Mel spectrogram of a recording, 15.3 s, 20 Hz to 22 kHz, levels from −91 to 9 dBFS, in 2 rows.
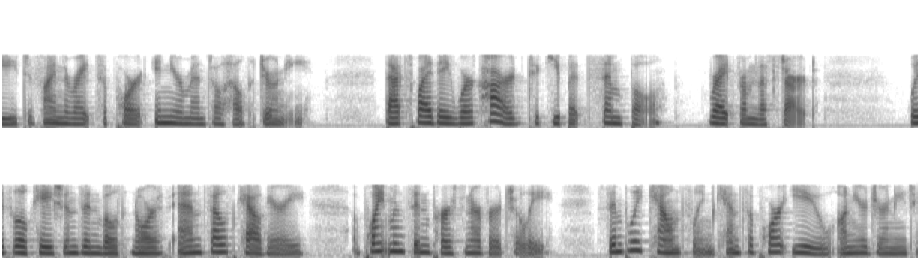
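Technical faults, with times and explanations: No technical faults detected.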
